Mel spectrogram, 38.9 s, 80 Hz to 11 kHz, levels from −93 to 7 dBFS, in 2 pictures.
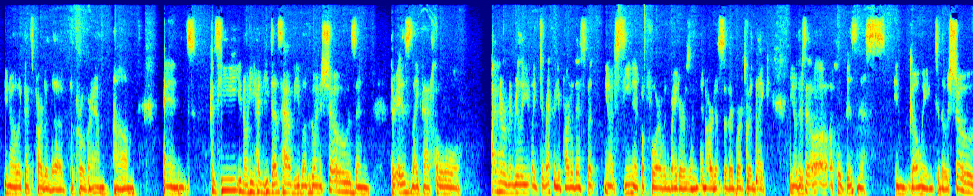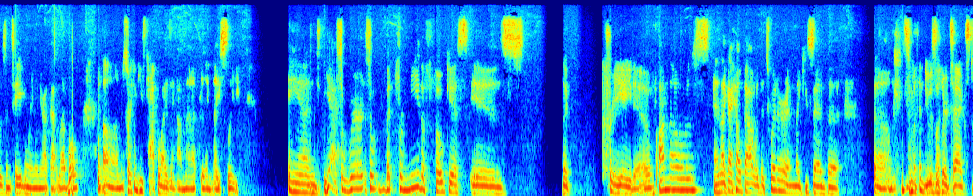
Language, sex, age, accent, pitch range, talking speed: English, male, 30-49, American, 120-195 Hz, 185 wpm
